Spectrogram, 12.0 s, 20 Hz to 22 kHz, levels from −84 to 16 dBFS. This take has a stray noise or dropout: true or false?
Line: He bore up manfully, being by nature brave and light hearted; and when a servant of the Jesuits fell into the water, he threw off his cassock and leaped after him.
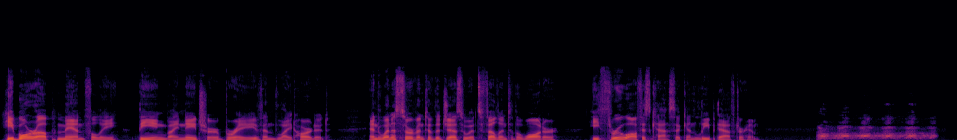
true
